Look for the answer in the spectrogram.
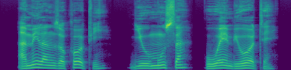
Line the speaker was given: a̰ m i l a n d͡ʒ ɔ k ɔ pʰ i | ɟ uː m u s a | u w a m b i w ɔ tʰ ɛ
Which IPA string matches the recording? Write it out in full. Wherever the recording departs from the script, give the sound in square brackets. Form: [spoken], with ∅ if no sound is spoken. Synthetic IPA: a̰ m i l a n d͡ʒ ɔ k ɔ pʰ i | ɟ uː m u s a | u w [ɛ] m b i w ɔ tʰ ɛ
